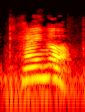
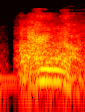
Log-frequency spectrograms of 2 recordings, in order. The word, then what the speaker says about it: hang up: Обратите внимание на произношение. Hang up. Hang up. Hang up. Здесь из-за того, что после звука «э», как в слове «cat», идет звук «ng», да, носовой звук «н».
